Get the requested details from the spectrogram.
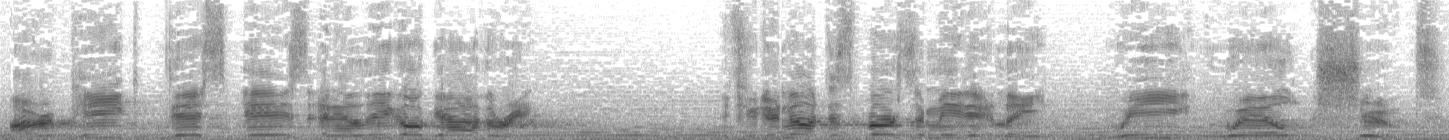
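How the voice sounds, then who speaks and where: A man playing a stern police commander who gives curt, commanding warnings to a crowd through a loudspeaker. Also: high-pitched, normal speed, echoey room, big-room sound, music in the background.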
